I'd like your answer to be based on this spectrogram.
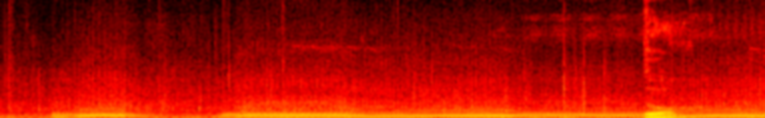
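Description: Car engine in the SCUM survival video game, droning and rising through gear changes with a revving swell near the end, steady and fairly close while a voice talks over parts of it.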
